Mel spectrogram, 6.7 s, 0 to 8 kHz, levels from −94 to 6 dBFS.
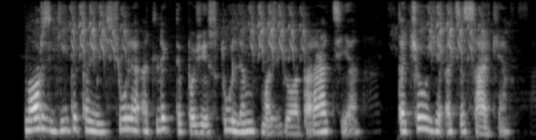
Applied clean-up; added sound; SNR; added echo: none; Chirp, tweet; 17 dB; reverberation time 0.2 s.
